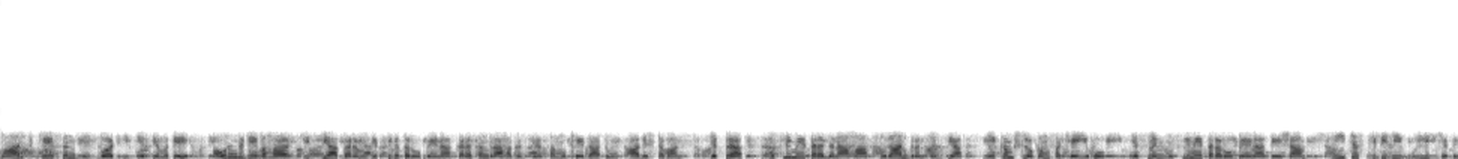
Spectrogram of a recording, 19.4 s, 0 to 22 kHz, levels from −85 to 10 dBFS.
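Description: Throughout, the far end is playing the call over a loudspeaker and its microphone picks that sound up again, with no echo canceller to remove it. The result is echo with no canceller: everything said returns roughly half a second later as a copy about 13 dB quieter and thinner, trailing behind the speech for the whole clip.

The whole clip is also carried by the AMR narrowband mobile codec. The line band runs only from 300 Hz to 3.5 kHz, so nothing above that top edge survives. The codec rebuilds speech from a vocal-tract model excited by a few pulses per subframe, and at a low bitrate, which fits the 7.4 kbps mode, that model leaves the speech plainly buzzy and synthetic.

Lost AMR speech frames cause three dropouts. When a frame is lost, the decoder repeats its last good pitch and vocal-tract settings at falling gain. From 1.12 to 1.31 s, about 120 ms of frames are lost, scattered over 160 ms, with the longest unbroken gap 60 ms. 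The speech there warbles, smears and sags in level before recovering rough. Single-frame losses near 7.96 s and 18.46 s each produce a brief dip or warble of about 20 ms.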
